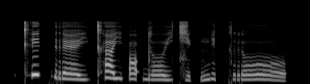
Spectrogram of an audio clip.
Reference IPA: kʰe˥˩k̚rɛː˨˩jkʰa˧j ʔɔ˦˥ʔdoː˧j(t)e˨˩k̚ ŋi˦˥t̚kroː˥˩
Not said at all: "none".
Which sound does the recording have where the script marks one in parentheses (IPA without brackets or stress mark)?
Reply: t͡ɕ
